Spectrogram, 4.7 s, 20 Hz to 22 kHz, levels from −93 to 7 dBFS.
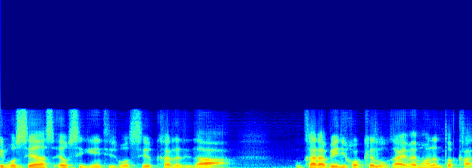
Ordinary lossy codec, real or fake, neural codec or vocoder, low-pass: none; fake; codec, 16 kHz, about 1 kbps, DyCAST, with the encoder's durations; none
